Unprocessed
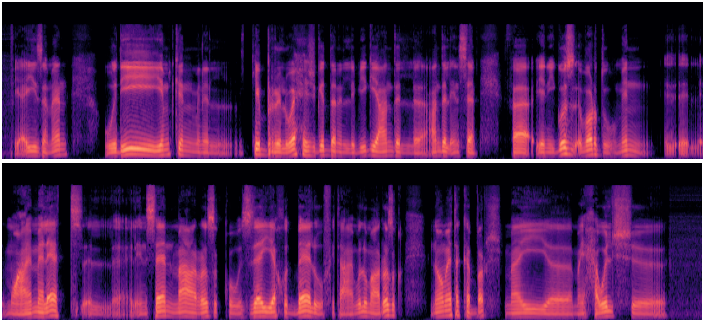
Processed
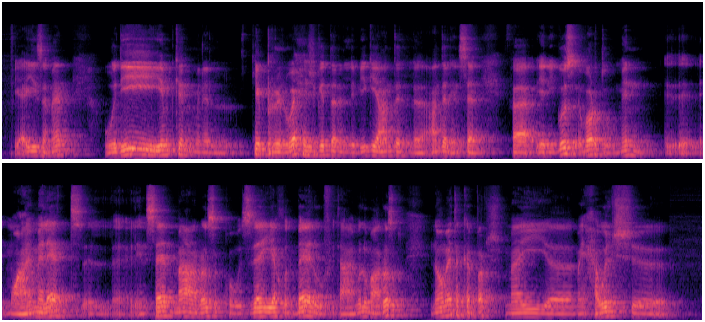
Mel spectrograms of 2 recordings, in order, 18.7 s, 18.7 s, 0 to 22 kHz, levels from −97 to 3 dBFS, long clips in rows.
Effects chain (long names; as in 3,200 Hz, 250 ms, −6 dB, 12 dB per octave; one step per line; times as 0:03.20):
low-shelf EQ 150 Hz +5 dB
on a send: convolution reverb RT60 0.75 s, pre-delay 6 ms, DRR 3.5 dB
on the sum: level −5 dB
